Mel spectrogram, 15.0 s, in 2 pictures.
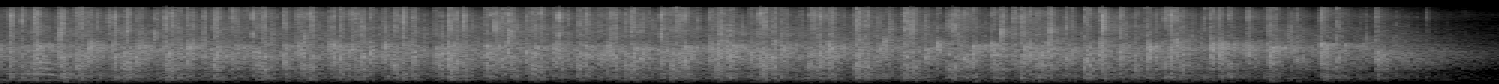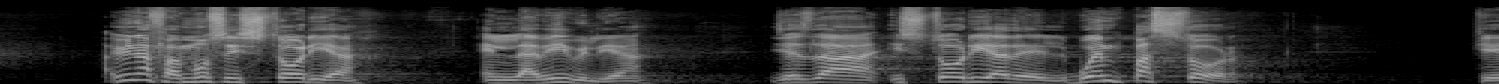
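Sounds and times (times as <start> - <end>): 
audience applause: 0.0 - 7.4
speech: 8.0 - 10.8, 11.4 - 13.8.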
